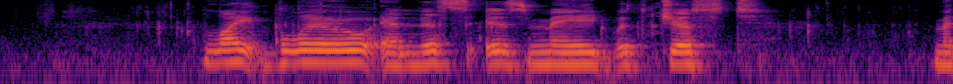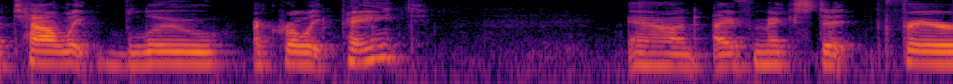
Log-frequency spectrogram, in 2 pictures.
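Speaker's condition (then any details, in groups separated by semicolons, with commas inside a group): No condition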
